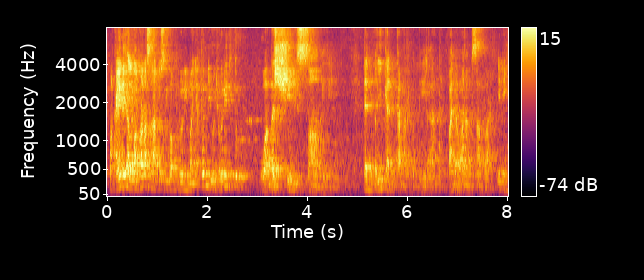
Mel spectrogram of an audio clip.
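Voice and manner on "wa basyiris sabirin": recited verse. Acted. Preacher quoting a Quran verse.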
